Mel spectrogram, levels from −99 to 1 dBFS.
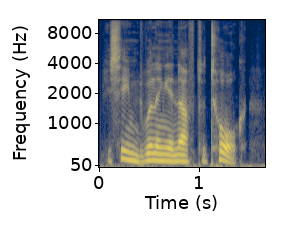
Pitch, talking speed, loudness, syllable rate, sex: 145 Hz, 215 wpm, -15 LUFS, 6.5 syllables/s, male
